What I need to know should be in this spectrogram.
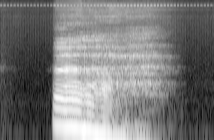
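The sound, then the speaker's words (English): A church audience groans on cue: one long, voiced groan that begins abruptly, holds loudly for over a second, slides downward in pitch and then fades out, with no talk around it. “I'd like you to try groaning with me.”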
